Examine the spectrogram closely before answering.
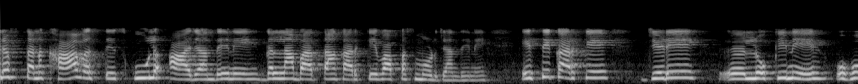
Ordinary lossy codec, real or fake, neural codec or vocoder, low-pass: none; real; none; 5.4 kHz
